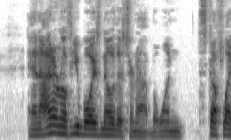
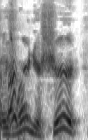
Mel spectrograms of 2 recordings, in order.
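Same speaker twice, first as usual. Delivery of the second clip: mock disbelief; 11 semitones higher, 3 dB louder than usual. Retold disbelieving reply.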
